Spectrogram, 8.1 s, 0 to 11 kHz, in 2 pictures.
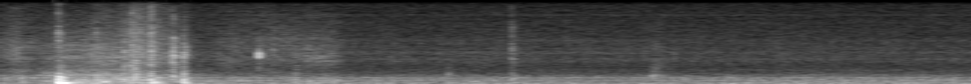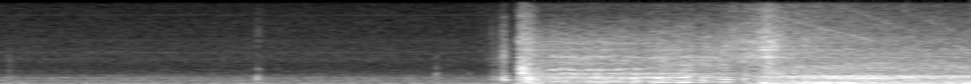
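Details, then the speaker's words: BMW after fuel filter replacement and priming the pump 5 times; faint ticking then engine catches sharply into steady even idle; loud ticking is injectors, normal, earlier knocking noise gone; clean start. "Seem to fire up okay. Now the injectors, they're pretty loud. That's not the noise that I was hearing before though."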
